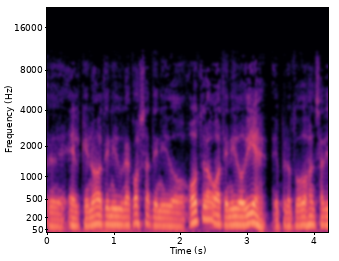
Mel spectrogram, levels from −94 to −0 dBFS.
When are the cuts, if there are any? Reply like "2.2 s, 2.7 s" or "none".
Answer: none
